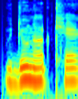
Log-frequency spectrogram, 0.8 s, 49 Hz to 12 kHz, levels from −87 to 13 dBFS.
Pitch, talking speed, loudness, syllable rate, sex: 135 Hz, 305 wpm, -14 LUFS, 5.4 syllables/s, male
